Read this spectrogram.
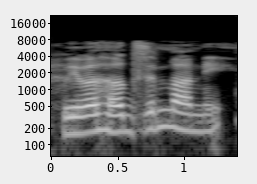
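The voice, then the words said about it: Put-on Swiss accent. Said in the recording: “like your Swiss impression... Very impressive.”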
